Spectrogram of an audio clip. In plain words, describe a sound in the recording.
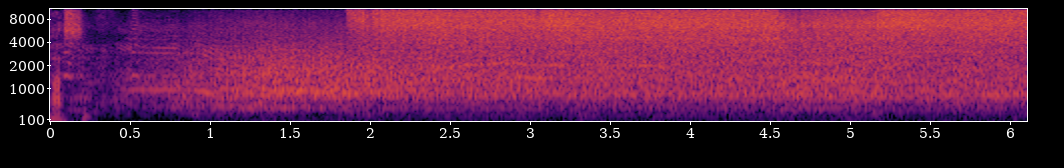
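A large crowd cheers and roars loudly, building quickly to a steady din.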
